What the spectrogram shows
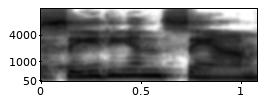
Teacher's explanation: the beginning obviously of Sadie and Sam are your first characters you're really leaning into the sibilant sound which is that s sound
